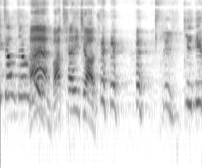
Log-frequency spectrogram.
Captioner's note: laughing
